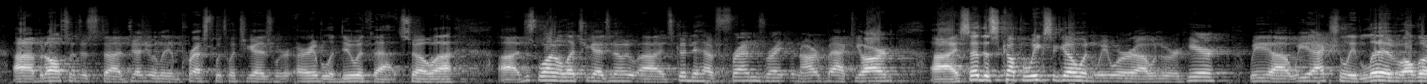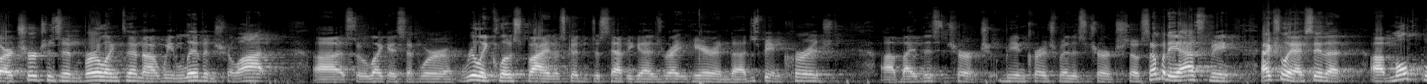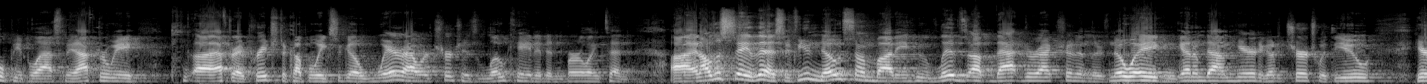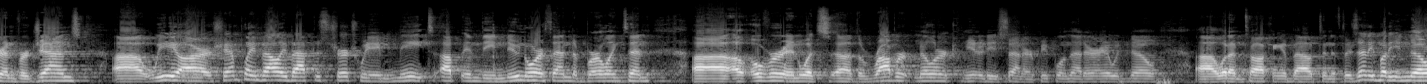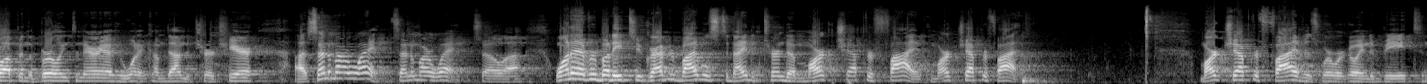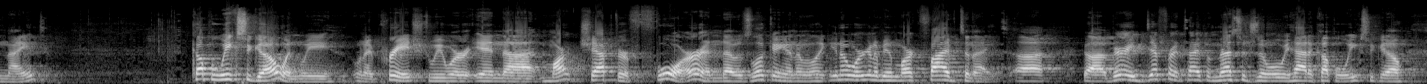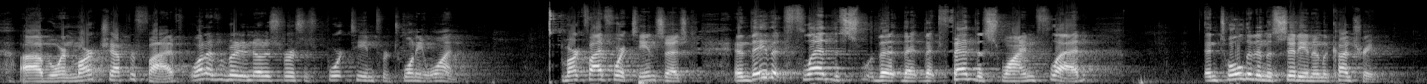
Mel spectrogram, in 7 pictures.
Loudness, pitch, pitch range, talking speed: -14 LUFS, 160 Hz, 140-190 Hz, 215 wpm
